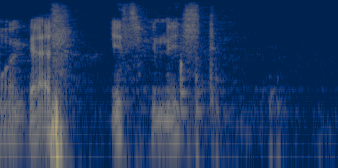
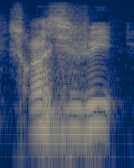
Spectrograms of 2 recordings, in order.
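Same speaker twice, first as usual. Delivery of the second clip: high, loud mock scream of a word; hammed-up shriek, played for laughs; gibberish scream; 4 semitones higher, 8 dB louder than usual. Hitler jumping up, screaming at being caught, loud mock shriek. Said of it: "screamed in gibberish".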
